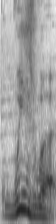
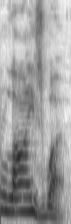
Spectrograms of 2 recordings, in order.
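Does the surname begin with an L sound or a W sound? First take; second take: W sound; L sound. First: The surname begins with a W sound. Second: The surname begins with an L sound. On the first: The speaker calls it right. "It is actually pronounced Wiswa" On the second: The speaker calls it wrong. "It's not pronounced anything like that"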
